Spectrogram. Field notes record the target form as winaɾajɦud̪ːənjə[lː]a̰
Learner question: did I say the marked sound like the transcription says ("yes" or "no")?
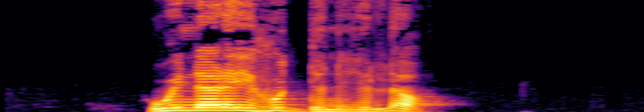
yes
